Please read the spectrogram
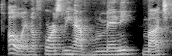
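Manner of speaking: ordinary talk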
